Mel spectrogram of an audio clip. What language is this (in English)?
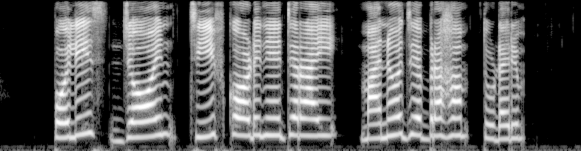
Malayalam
